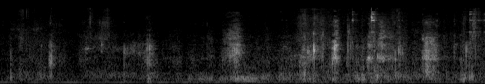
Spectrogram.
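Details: Staffordshire Bull Terrier versus Jack Russell Terrier at play: scrappy, breathy snorts and thin whimpering squeaks that build into a denser flurry toward the end, mixed with scuffles.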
